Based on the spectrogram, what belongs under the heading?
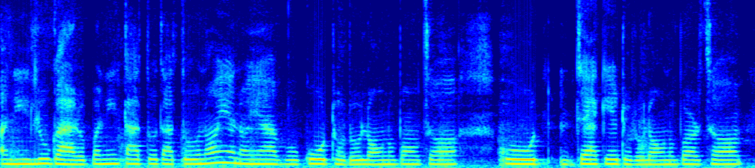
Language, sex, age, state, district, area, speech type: Nepali, female, 18-30, West Bengal, Darjeeling, rural, spontaneous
